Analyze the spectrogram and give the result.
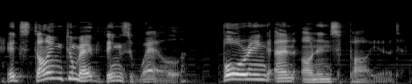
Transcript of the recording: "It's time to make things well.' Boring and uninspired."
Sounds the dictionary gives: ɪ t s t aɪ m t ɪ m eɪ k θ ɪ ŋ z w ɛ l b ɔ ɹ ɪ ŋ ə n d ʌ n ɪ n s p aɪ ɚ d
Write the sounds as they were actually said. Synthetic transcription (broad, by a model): ɪ t s t aɪ m t ɪ m eɪ k θ ɪ ŋ z w ɛ l b ɔ ɹ ɪ ŋ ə n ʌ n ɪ n s p aɪ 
